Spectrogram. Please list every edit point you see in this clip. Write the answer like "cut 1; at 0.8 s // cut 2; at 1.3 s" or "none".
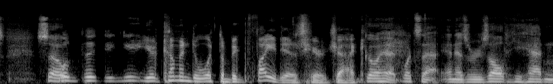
cut 1; at 4.4 s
